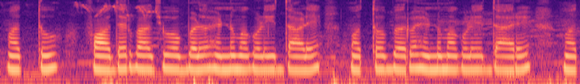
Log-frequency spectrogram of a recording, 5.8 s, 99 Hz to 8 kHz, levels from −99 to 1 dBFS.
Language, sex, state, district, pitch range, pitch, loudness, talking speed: Kannada, female, Karnataka, Bidar, 215-225 Hz, 220 Hz, -18 LUFS, 115 wpm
